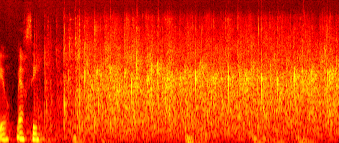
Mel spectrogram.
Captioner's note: applause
